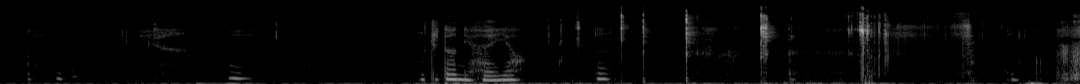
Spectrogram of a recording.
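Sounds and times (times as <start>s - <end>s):
speech: 4.3s - 5.3s, 6.0s - 6.2s
mouth sounds of eating jelly: 5.4s - 10.7s.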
